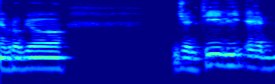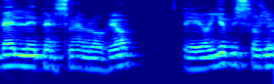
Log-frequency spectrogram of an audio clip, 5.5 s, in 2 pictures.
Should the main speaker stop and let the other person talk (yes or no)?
no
